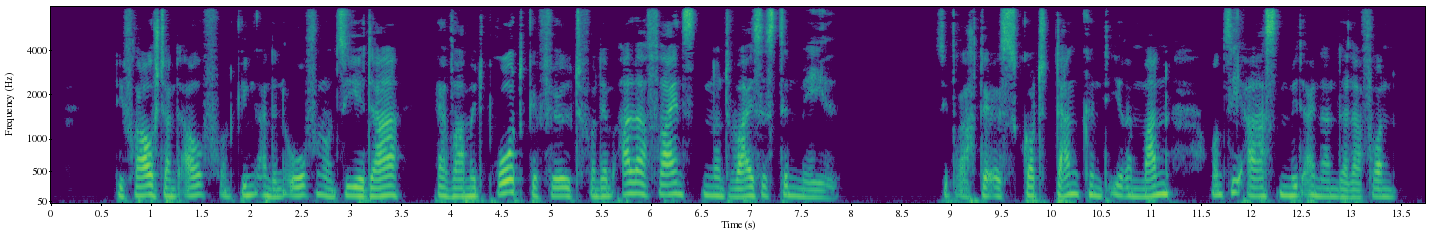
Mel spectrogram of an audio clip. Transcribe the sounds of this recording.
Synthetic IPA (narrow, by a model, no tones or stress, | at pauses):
d̥iːfʁ̥aʊʃtantʔa̰ʊfʊntɡ̥ɪŋandeːnʔoːfn̩ʊntz̥iːədaː | ʔeːɐvaːɐmɪtb̥ʁoːtɡ̥əfʏltfɔndeːmʔalɐfaɪnstn̩ʊntv̥aɪsəstən̩meːl | z̥iːbʁa̰χtəɛsɡ̥ɔtd̥aŋkʰəntʔiːʁ̞əmːanʊntz̥iːʔaːsn̩mɪta̰ɪnandɐdafɔn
